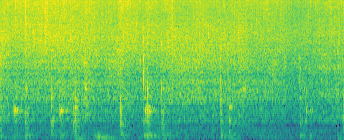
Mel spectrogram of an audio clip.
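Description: Okra, onions, tomatoes and green chillies sizzling in oil in a non-stick wok, with a steady hiss, while a wooden spatula stirs them, scraping and knocking against the pan at irregular moments. The sharpest knock comes right at the start.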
